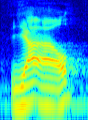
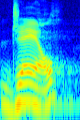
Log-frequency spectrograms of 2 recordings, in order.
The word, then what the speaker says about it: Yael: second Deborah Barack and Yael I know it's a j I'm going to call her jail because that's easier for me but that's not to have pronounced there's no J pronunciation in Hebrew which is also why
